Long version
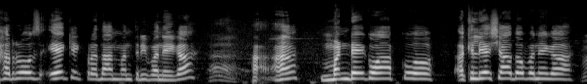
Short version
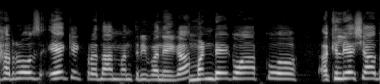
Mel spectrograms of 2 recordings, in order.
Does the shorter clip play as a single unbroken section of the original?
no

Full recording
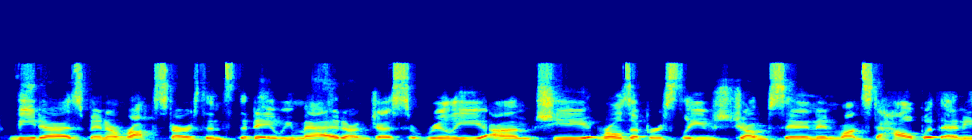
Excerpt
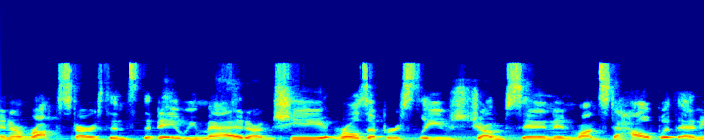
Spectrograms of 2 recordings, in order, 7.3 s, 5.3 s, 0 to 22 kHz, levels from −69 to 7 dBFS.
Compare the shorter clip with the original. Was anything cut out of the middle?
yes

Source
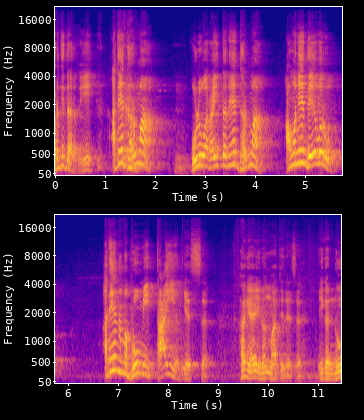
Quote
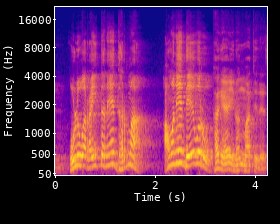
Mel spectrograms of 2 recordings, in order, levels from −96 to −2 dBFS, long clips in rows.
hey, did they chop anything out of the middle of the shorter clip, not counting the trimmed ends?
yes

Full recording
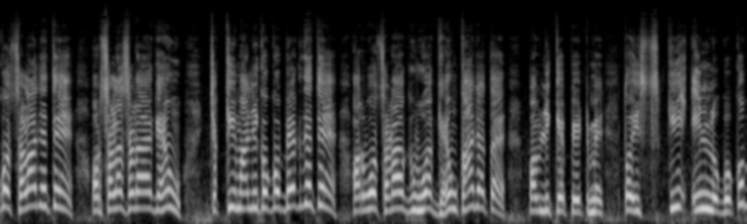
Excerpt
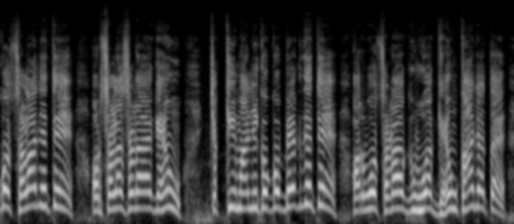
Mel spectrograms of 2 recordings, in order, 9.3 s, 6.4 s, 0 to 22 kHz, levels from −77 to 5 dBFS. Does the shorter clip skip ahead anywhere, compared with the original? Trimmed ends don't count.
no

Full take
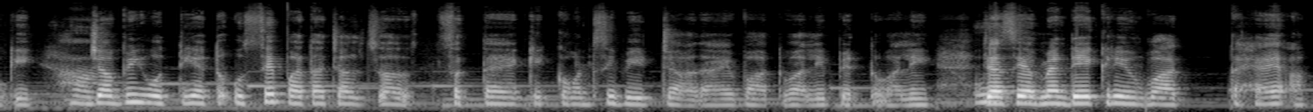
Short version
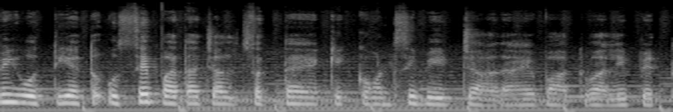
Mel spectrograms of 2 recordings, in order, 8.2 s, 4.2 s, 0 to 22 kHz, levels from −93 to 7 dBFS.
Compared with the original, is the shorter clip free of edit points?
no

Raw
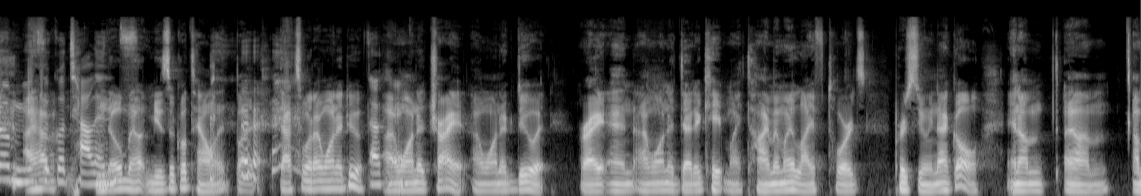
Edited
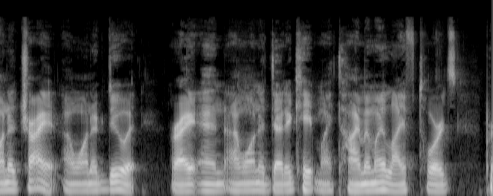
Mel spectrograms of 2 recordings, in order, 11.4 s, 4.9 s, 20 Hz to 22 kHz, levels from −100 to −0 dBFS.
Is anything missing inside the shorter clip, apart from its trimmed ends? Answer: no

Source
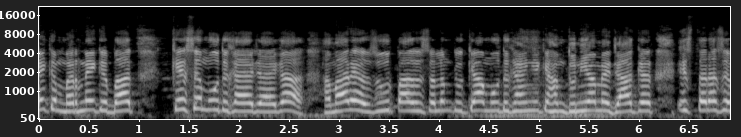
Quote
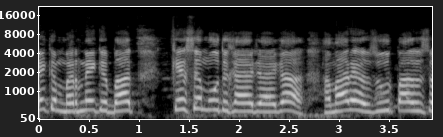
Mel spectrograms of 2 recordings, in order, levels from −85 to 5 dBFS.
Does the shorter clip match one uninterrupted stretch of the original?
yes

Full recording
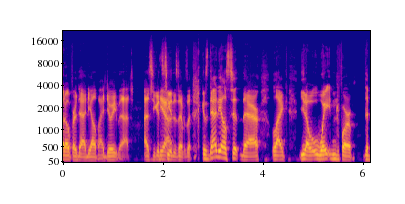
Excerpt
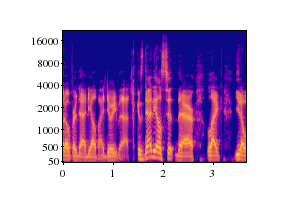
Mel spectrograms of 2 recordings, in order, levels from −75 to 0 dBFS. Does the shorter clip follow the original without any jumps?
no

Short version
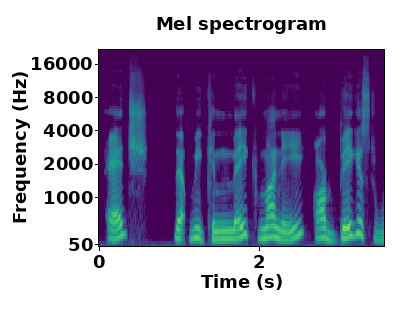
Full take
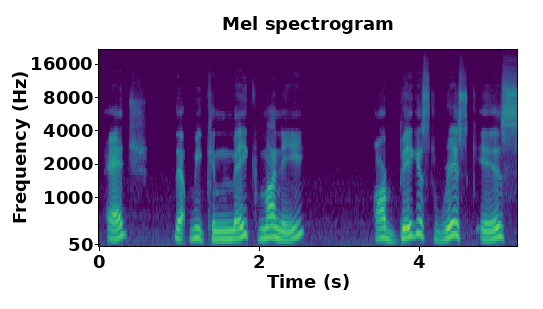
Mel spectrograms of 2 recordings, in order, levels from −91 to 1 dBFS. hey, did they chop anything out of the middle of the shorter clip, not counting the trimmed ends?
yes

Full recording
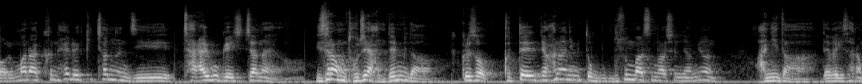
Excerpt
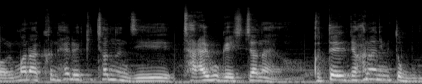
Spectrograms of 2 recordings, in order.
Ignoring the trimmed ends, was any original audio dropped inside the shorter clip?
yes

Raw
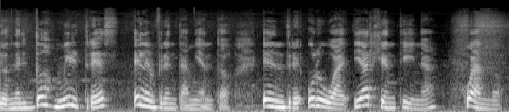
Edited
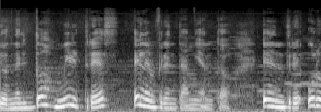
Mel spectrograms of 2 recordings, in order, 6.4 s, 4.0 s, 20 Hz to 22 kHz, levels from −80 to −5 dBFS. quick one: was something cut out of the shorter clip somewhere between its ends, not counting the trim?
no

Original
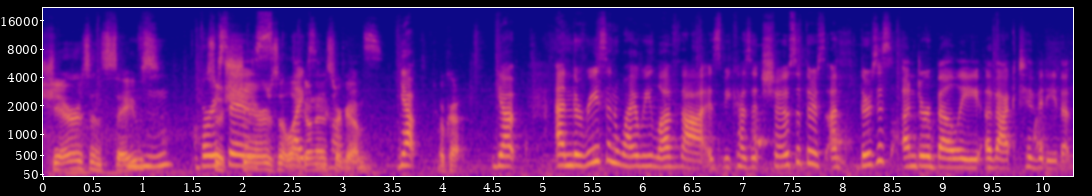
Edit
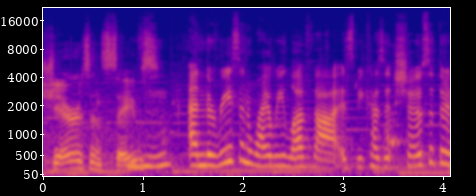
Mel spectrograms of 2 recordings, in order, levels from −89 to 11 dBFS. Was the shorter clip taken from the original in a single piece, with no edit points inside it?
no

